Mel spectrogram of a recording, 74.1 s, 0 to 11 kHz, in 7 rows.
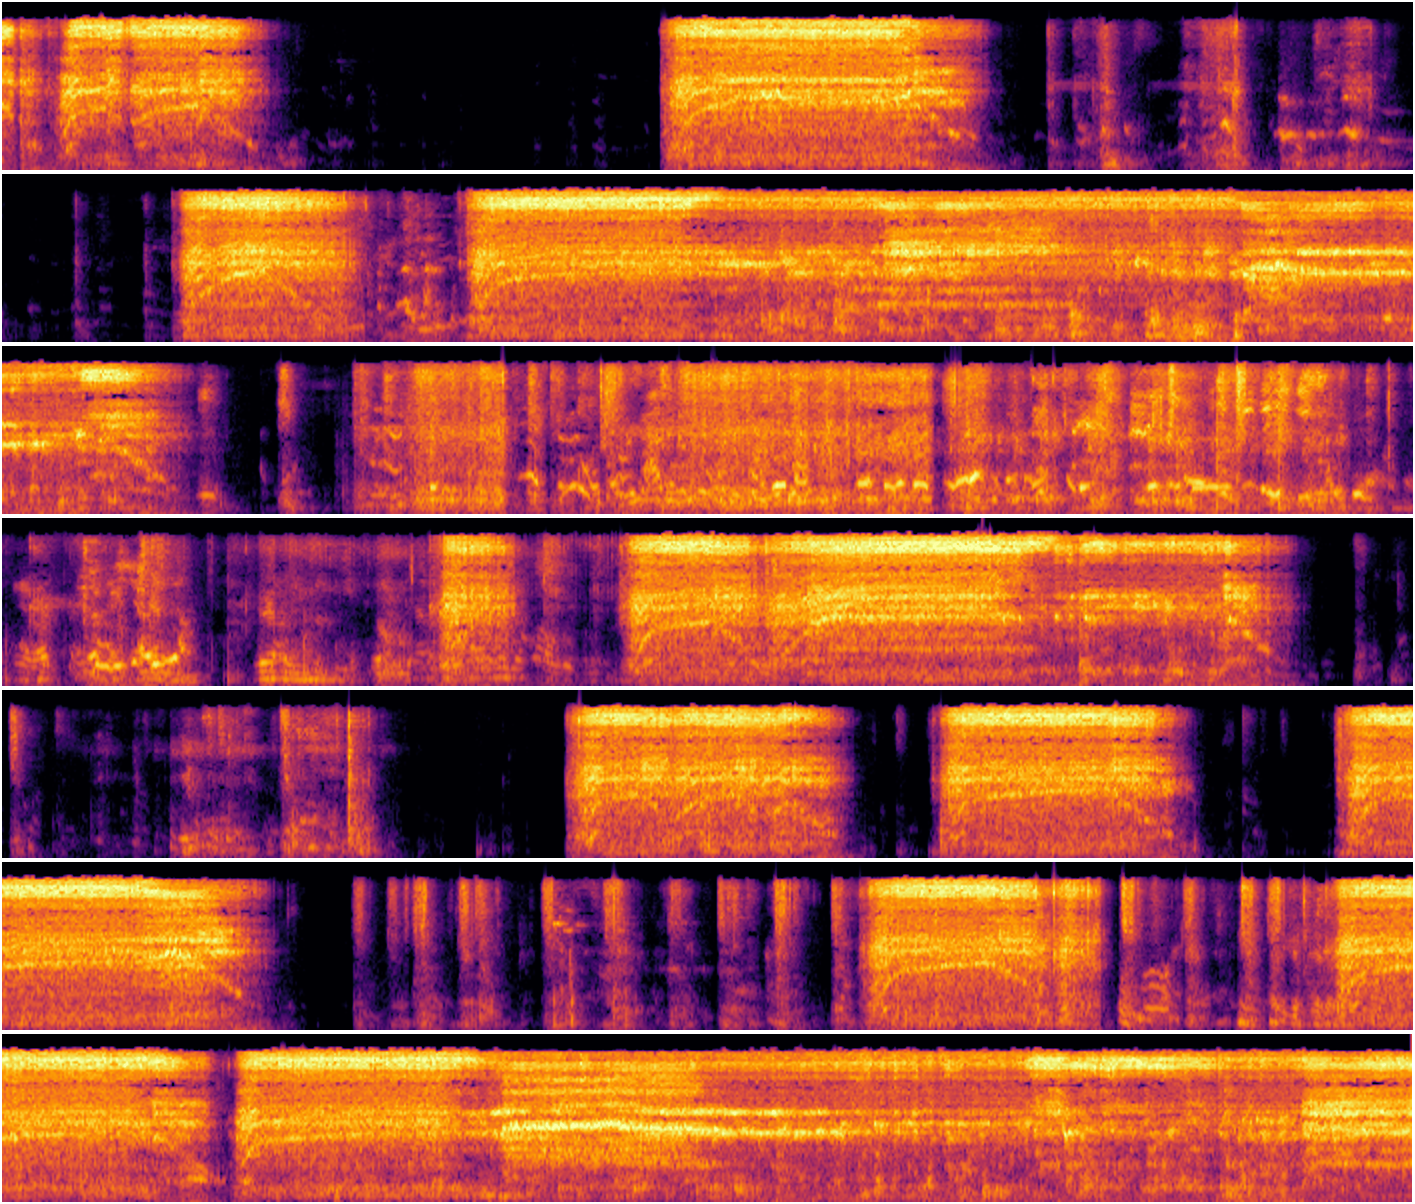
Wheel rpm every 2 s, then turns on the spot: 120, 10, 40, 120, 0, 10, 40, 150, 200, 200, 190, 30, 10, 30, 30, 20, 0, 0, 90, 190, 80, 0, 0, 100, 40, 70, 130, 80, 0, 10, 60, 70, 130, 190, 200, 200, 200.
22-32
